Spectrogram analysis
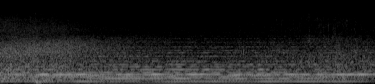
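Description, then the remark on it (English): A steady wash of ocean waves breaking on a shore rolls on with no clear break between waves, layered over soft sustained tones that hum gently underneath. No one speaks. “The waves move with rhythm.”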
